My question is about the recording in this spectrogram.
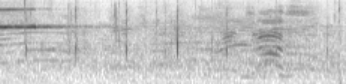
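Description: Outdoor youth soccer match: a steady high whistle tone that stops within the first second, a few sharp knocks of the ball being kicked, and distant shouting from players and sideline near the end.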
